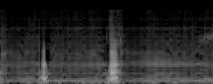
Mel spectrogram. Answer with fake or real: fake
